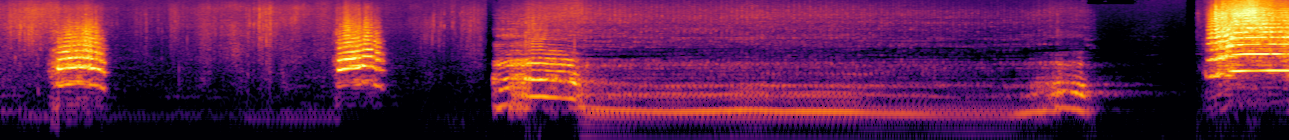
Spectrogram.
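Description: Short, harsh, brassy trumpets from an elephant burst out at intervals. Between them a long, low, throaty rumble swells and holds for several seconds before breaking into another trumpet.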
